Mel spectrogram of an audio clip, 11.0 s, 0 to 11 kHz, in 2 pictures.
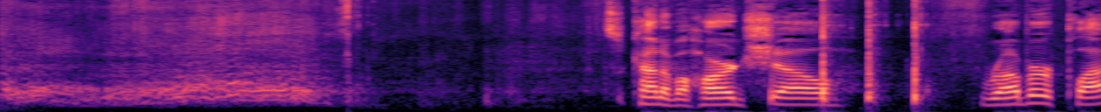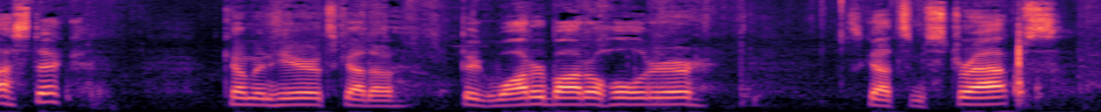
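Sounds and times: zipper rasping open: 0:00.0 - 0:01.9.

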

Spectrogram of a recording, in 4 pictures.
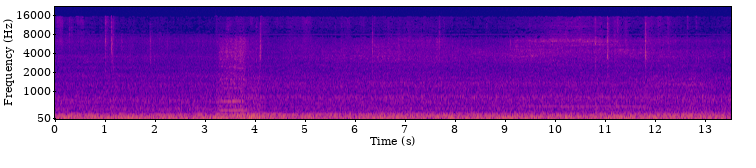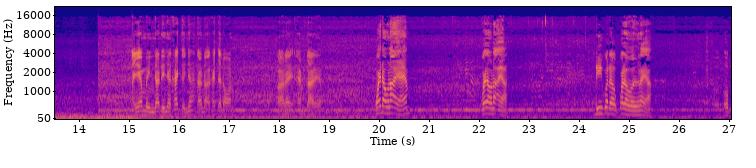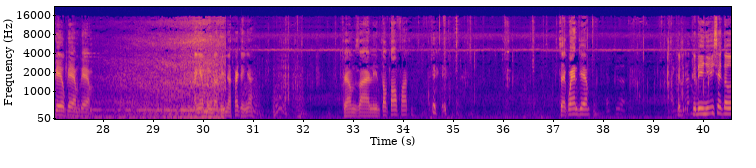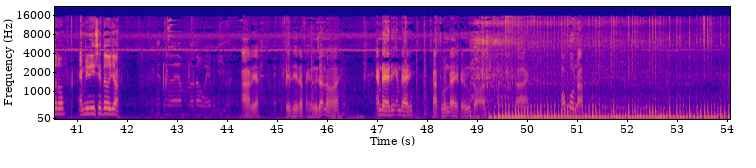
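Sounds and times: vehicle engine and road noise: 0:00.0 - 0:54.0
motorcycle engine idling: 0:48.9 - 0:54.0.

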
